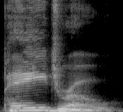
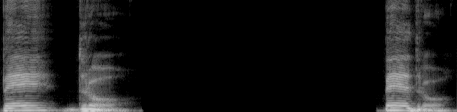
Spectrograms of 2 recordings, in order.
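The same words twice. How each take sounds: First: Pedro with an English ay and oh glide; wrong gliding vowels. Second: Pedro with pure E and O; Pedro, pure Spanish E and O, no glide; pure Spanish vowels. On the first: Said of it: "saying it like Pedro". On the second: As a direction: say Pedro with clean short vowels. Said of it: "Repeat after me". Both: Shown as a demonstration.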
